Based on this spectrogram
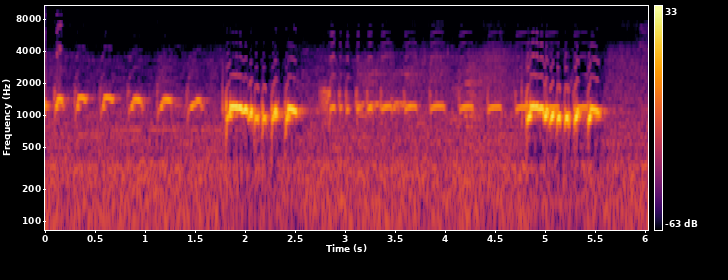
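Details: Zebra dove of local stock calling to make other zebra doves respond: five evenly spaced whistled notes, a loud rolling coo, a string of short clipped notes, then another loud warbled, trilling coo.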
